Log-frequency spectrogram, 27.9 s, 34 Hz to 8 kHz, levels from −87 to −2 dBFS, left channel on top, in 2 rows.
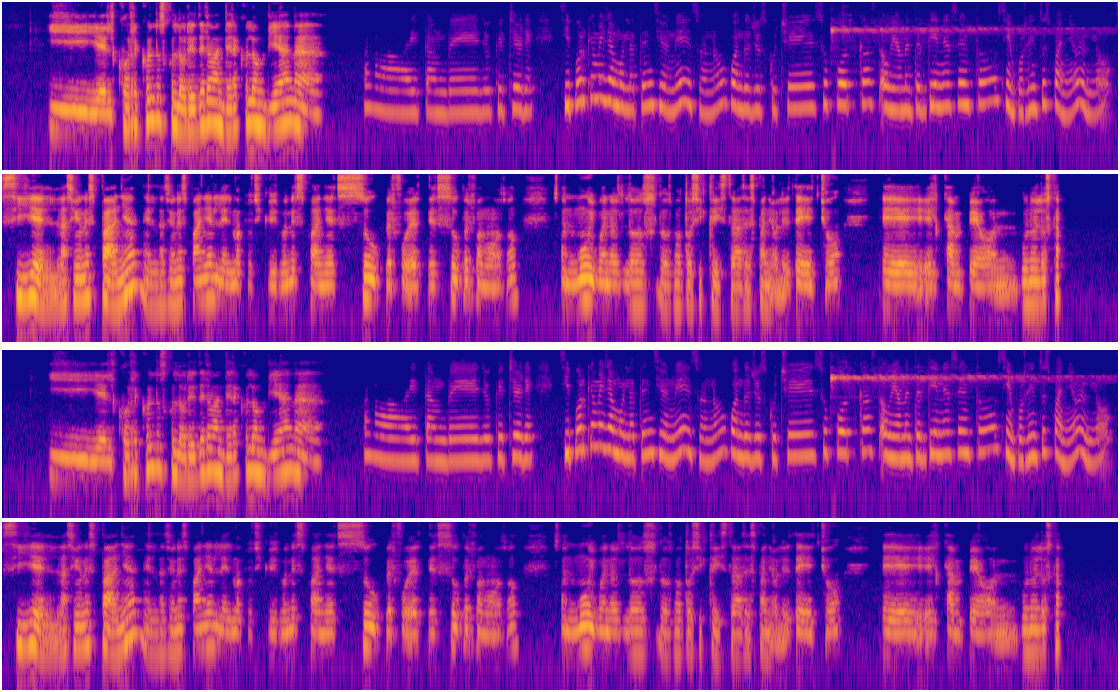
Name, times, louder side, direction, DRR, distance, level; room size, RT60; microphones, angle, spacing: voice 1, 0.6-4.0 14.0-27.2, left 6 dB, 85° left, 0.5 m, -25 dB
voice 2, 4.5-6.7 7.0-13.9, right 1 dB, 25° right, 0.7 m, -33 dB
sound 1, 10.4-14.8, right 6 dB, 60° right, 1.6 m, -41 dB
3.6 x 3.1 x 4.4 m
head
